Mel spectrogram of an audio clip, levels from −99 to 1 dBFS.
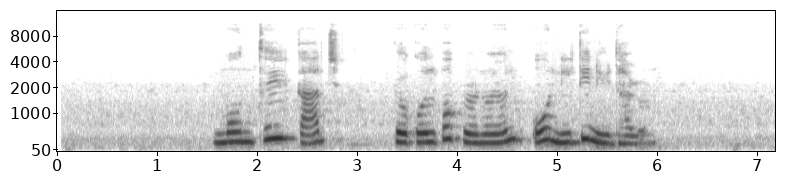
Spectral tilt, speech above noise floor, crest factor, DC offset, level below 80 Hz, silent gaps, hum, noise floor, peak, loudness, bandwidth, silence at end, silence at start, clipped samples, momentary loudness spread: -8 dB/octave; 38 dB; 16 dB; under 0.1%; -74 dBFS; none; none; -64 dBFS; -12 dBFS; -27 LUFS; 9 kHz; 1.2 s; 1.55 s; under 0.1%; 13 LU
